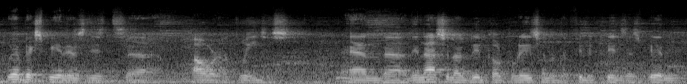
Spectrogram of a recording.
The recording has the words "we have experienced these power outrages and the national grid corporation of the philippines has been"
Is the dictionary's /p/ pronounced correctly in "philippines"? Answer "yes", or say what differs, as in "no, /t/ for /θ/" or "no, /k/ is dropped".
no, /f/ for /p/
